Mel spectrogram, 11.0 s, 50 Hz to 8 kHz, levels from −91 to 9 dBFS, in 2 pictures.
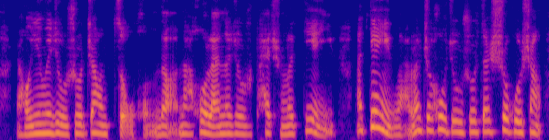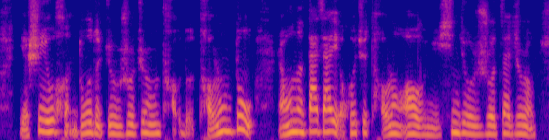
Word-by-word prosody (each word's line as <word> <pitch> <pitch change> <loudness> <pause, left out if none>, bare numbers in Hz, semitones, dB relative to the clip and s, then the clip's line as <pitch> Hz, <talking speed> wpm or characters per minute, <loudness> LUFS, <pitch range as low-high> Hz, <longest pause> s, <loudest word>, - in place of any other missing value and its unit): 然 - - -8
后 170 - +2
因 200 +2 +3
为 205 - +4
就 190 -3 +1
是 - - -10
说 195 - +1
这 195 - -3
样 195 -3 +1
走 - - 0
红 - - -9
的。 180 - -1
那 190 - -2
后 210 +3 +2
来 175 - +3
呢， 190 +1 0
就 190 -1 -2
是 175 - -10
拍 200 - -4
成 190 -2 -7
了 185 - 0
电 210 +1 -3
影。 225 - -9 0.2
那 255 - -2
电 325 +4 +5
影 170 -5 0
完 170 - -6
了 245 - +2
之 265 +1 0
后 275 0 +3
就 230 -1 0
是 215 - -6
说 230 - 0
在 235 - -1
社 245 +3 +2
会 225 -1 +2
上 220 -1 -3 0.2
也 140 - -5
是 240 +10 +1
有 230 +1 +6
很 - - -5
多 205 +3 +1
的 185 - 0
就 190 0 -1
是 180 - -1
说 195 +2 0
这 200 +4 -4
种 200 0 +1
讨 - - -11
论 210 +1 -11
讨 - - -2
论 235 +4 +3
度， 280 +1 +2 0.2
然 - - -1
后 215 - +6
呢， 230 - +6
大 235 +1 +4
家 235 0 +4
也 220 - +1
会 205 - -3
去 215 +1 -5
讨 200 - -7
论， 195 0 +2
哦， 185 -1 +3
女 160 -2 -6
性 210 +6 +1
就 195 -2 +1
是 - - -2
说 180 +1 +1
在 195 +1 -1
这 190 +1 -2
种， 150 -3 -2
200 Hz, 395 characters per minute, -24 LUFS, 185-230 Hz, 0.2 s, 有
